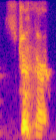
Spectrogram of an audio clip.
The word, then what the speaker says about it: Stryker: Stricker. Just think of sticker. Just think of sticker with an R.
